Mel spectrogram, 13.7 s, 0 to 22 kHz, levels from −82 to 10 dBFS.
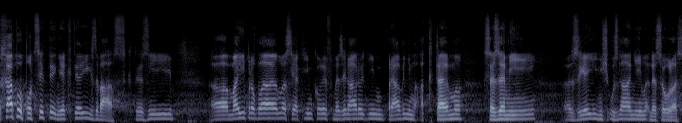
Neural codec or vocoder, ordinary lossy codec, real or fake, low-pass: autoencoder, 48 kHz, 32 numbers a frame, DAC-VAE, trained on Japanese speech; AAC, 64 kbps; fake; 14.4 kHz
